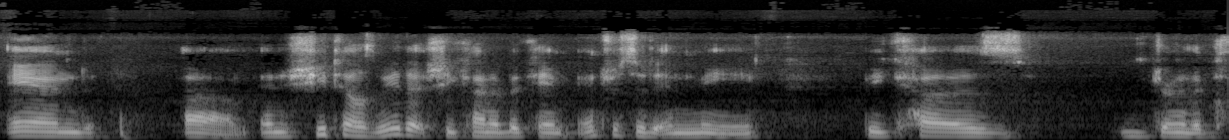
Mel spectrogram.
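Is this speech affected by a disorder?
No.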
